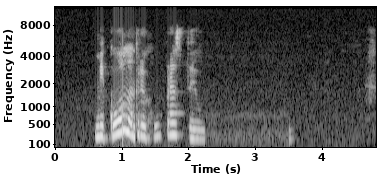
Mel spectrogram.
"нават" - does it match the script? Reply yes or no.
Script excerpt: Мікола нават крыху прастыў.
no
